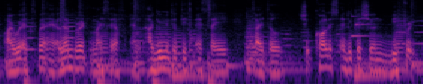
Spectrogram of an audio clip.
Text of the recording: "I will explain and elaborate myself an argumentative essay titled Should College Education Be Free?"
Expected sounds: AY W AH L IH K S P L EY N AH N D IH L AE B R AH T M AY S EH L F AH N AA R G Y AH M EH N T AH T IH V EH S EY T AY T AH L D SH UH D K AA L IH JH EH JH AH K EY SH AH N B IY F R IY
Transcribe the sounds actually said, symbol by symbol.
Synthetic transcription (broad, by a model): AY W AH L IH K S P EY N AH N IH L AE B R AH T M AY S EH L F AH N AA G Y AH M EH N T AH T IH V EH S EY T AY T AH L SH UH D K AA L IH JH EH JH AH K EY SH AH N B IY F R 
